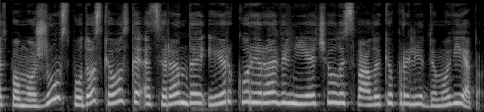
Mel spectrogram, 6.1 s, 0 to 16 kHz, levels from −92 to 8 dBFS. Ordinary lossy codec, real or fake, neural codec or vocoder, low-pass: AAC, 64 kbps; real; none; 14.4 kHz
